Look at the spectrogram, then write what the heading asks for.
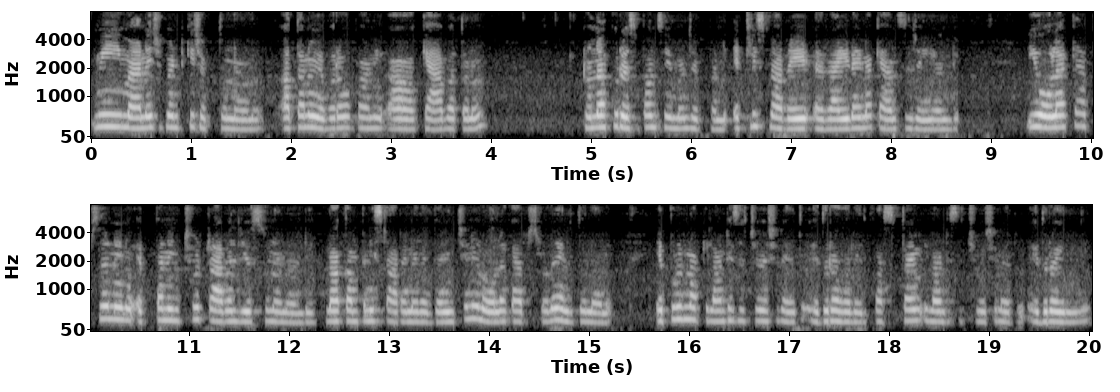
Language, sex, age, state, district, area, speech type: Telugu, female, 18-30, Telangana, Mancherial, rural, spontaneous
